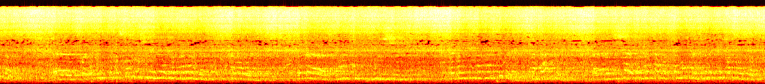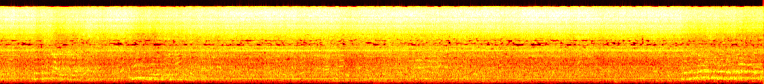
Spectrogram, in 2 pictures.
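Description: Voices talking over the steady hum and hiss of a machine milking unit running on a cow.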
